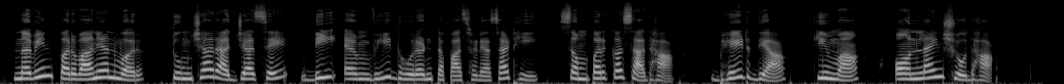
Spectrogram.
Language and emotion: Marathi, neutral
